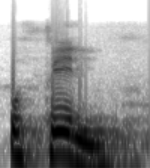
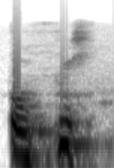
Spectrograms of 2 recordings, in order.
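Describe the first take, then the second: First: The word ends with 'i' plus a final 'n'. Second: The word ends with a plain 'i' vowel. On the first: "Imam Nafi' Hafs dibaca kasrafanya. Ma tanwinin" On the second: "dibaca kasrafanya min wa tanwinin dibaca tak tanwin"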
